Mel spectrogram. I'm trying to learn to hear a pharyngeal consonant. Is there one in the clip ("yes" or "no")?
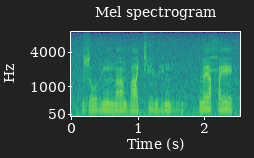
yes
